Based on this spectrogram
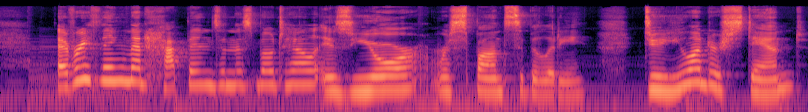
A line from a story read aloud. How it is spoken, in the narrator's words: asked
